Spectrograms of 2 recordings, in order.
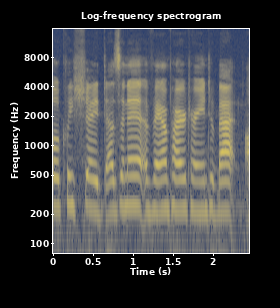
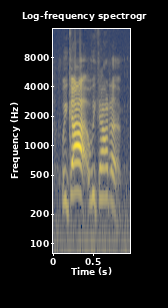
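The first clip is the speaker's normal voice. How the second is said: a loud burst of eagerness; excited outburst; 10 dB louder than usual. Real, not acted. Player eagerly picking a date, loud. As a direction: blurt it out eagerly.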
